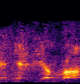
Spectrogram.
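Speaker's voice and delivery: ordinary talk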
